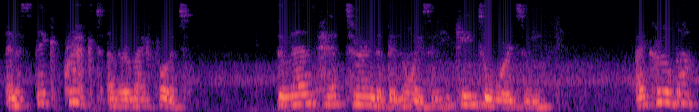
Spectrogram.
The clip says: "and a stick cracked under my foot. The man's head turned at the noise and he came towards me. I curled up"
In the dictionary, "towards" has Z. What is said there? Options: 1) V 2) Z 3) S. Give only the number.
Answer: 2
